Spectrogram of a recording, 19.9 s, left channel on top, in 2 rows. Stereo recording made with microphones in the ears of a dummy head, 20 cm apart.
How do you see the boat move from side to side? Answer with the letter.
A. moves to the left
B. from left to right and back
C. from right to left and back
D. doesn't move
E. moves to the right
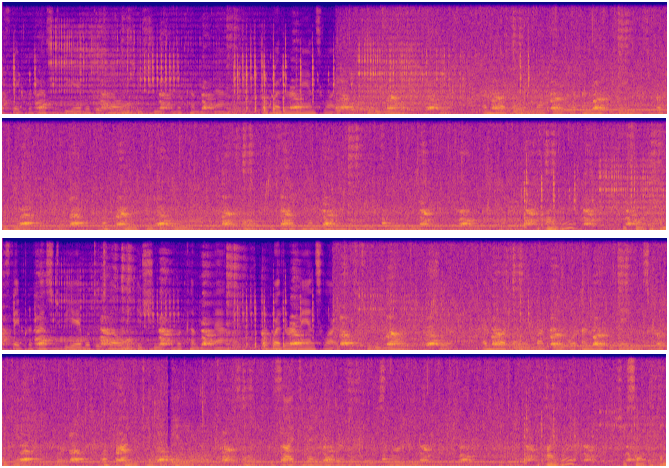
D.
